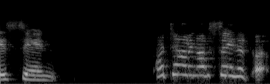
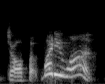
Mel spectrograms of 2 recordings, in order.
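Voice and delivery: ordinary talk

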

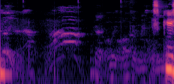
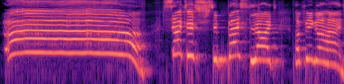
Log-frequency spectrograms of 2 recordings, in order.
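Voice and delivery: high, loud thrilled cry; excited scream; 11 semitones higher, 5 dB louder, much slower than usual. Real, not acted. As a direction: scream it with delight. Screaming down the slide.

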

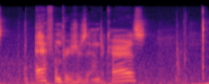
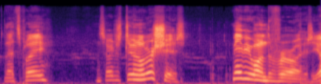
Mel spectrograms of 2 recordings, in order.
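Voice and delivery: ordinary talk, nothing marked

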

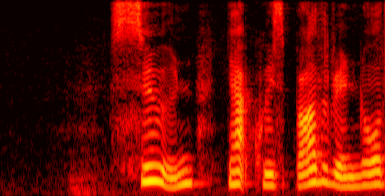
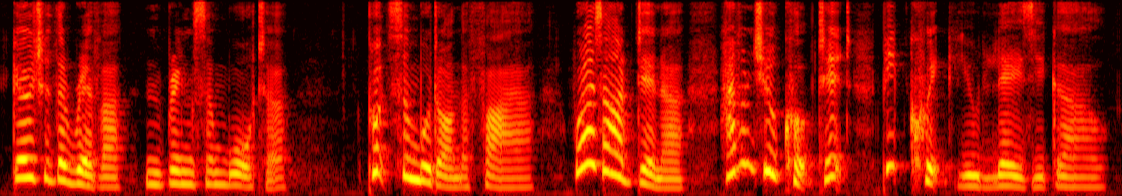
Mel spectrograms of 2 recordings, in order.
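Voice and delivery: loud, impatient orders; nagging, raised-voice scolding, climbing in pitch; scolding parents; 8 dB louder than usual. A narrator's reading. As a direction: rattle off sharp commands at the daughter.

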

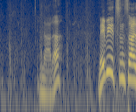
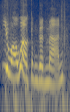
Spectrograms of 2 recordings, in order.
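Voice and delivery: mock gentleman; 4 semitones higher, 6 dB louder than usual. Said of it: "Oh, I wish I had an accent".

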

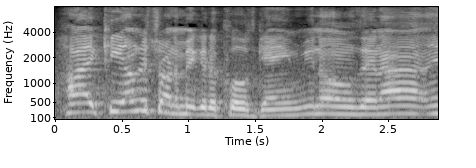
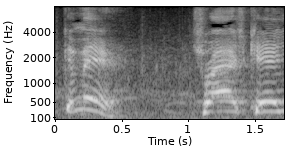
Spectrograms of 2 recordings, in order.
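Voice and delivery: ordinary talk, nothing marked

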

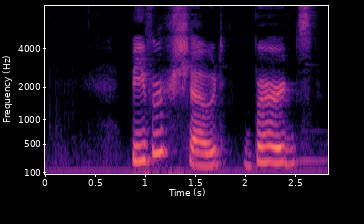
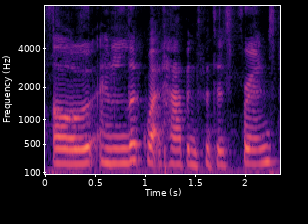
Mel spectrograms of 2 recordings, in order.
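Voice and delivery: ordinary delivery

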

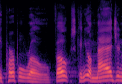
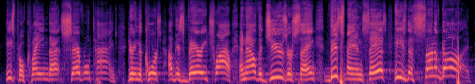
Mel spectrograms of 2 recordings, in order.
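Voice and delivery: raised, loud pulpit voice proclaiming scripture; full force preaching; 6 semitones higher, 6 dB louder than usual. Acted. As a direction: ring it out to the back pews. Preacher building to accusation.

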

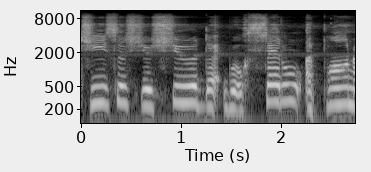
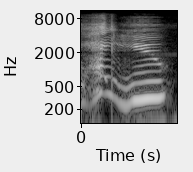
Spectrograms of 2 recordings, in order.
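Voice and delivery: raised, pointed call-out; a touch of a challenge, pitched higher; mock confrontation; 5 semitones higher than usual. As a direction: call someone out, half in jest. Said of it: "I just want to go out there and say".

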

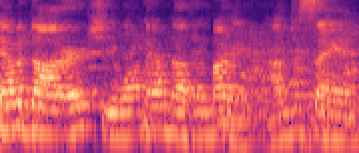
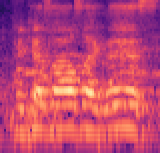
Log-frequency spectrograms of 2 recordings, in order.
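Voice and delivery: usual speaking voice

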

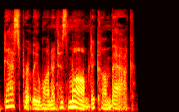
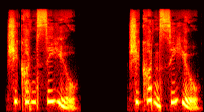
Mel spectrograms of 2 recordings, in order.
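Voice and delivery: higher and slower, mounting shock; rising disbelief; 12 semitones higher, 4 dB louder than usual. A narrator's reading. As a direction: let the realization grow louder. Realization repeated, building.

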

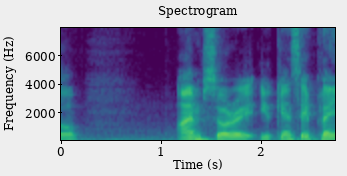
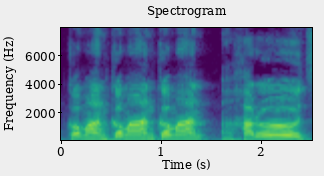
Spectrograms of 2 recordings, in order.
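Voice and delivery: louder, higher urging chant; excited come on; cheering on; 5 semitones higher, 6 dB louder than usual. Real, not acted. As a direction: push them forward with your voice. Cheering the attack on.

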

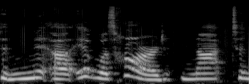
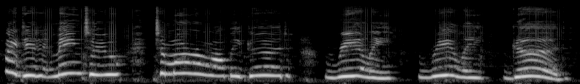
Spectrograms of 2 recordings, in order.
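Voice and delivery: high, loud, earnest little Sammy; pleading promise; 9 semitones higher, 7 dB louder than usual. A narrator's reading. Sammy promising he'll be good tomorrow, pleading. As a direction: plead it, leaning on each really.

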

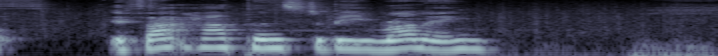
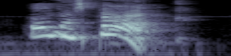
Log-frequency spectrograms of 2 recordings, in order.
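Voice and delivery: startled; 4 dB louder than usual. Real, not acted. Sudden scare in horror game.

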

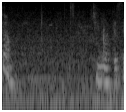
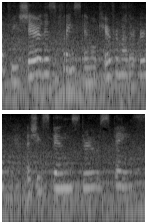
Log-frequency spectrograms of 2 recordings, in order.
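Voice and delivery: slow grandpa refrain; 4 semitones higher, 5 dB louder, slower than usual. Acted. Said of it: "said my grandpa".

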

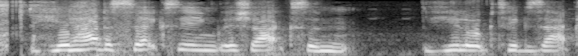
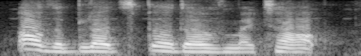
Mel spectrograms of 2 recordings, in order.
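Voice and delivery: ordinary delivery

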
